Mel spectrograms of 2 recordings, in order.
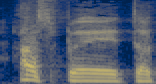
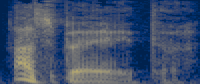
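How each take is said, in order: First: Higher, louder hasty repeat; higher, louder hasty farmer; hurried farmer. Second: Low, drawn-out stalling; a lower put-on farmer stalling for time; low grumbling farmer. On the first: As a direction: brush him off quickly. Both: A narrator's reading. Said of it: "rispose il contadino".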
